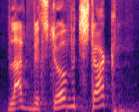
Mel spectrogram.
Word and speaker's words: Vladivostok: So now there is a combination of the Russia Vladivostok.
